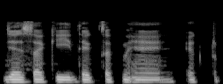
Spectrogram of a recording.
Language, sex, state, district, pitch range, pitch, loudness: Hindi, male, Uttar Pradesh, Ghazipur, 105-115 Hz, 110 Hz, -22 LUFS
